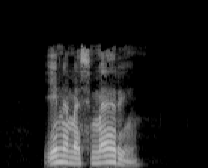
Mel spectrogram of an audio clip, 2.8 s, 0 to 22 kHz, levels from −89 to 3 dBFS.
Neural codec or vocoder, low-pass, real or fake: none; 7.2 kHz; real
